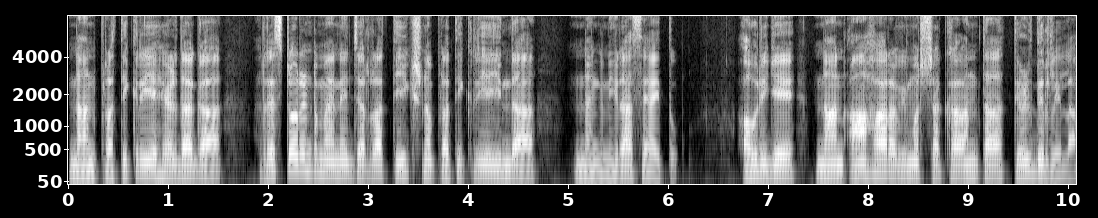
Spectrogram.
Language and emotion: Kannada, sad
